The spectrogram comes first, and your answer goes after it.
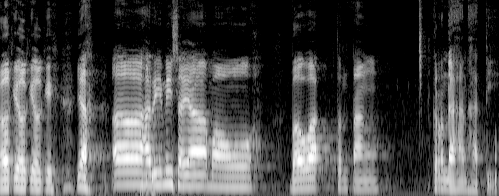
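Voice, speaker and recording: A man speaks with a Javanese accent at a high pitch. He goes very slowly, leaving long, frequent pauses. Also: ordinary pitch variation. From East Java, Malang. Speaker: guest preacher. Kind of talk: sermon. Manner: casual, conversational.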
